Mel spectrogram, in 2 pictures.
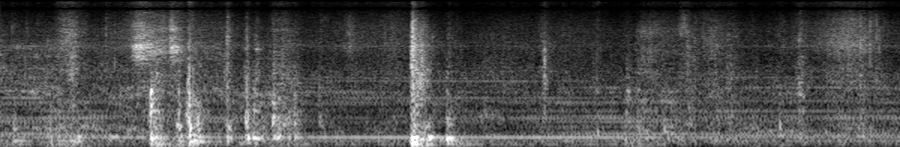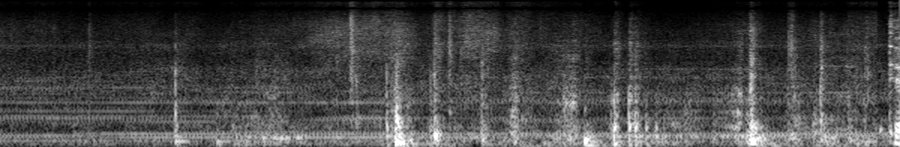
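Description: Scuffs and knocks of someone moving around in a cramped attic, brushing against foil-wrapped flexible ducts and the wooden framing, with two sharper knocks, one about a third of the way in and one about three quarters in, over a low steady hum.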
